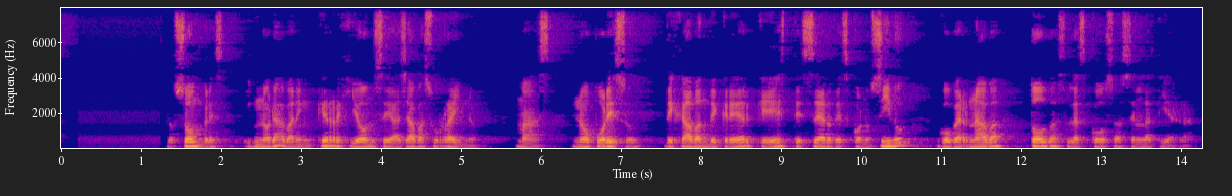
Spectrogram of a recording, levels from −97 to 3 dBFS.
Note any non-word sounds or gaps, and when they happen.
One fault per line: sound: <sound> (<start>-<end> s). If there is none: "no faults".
no faults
